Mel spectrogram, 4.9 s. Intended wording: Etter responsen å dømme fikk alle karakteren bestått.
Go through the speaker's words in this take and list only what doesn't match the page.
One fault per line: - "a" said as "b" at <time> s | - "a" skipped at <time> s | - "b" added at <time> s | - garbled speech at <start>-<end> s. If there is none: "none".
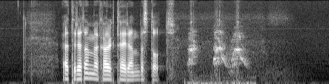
- "responsen" skipped at 1.2 s
- "fikk alle" skipped at 1.5 s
